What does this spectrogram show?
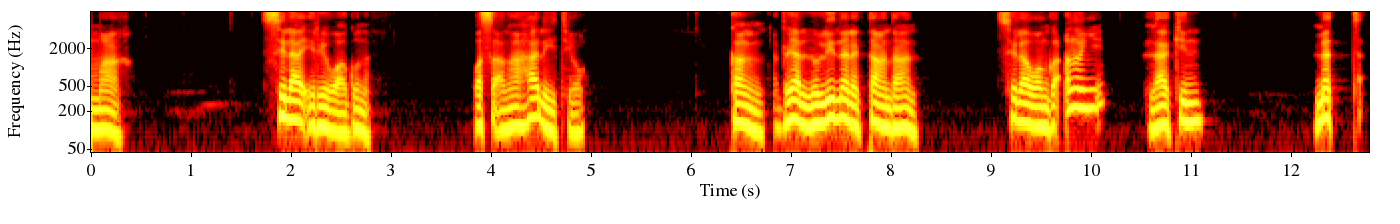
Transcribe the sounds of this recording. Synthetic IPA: ma˦˨ | si˦la˦i˨ɾi˦wa˨ɡu˦na˨ | wa˦sa˨a˨ŋa˦ɦa˦li˨tʰi˨jo˨˦ | ka˦ŋɾi˦ja˦˨lːo˨li˦na˦ne˨k̚ta˦˨nda˨˦n | si˦la˦wa˨ŋɡo˨ʔa˦ŋa˦ɲi˦ | la˨ki˦n | me˦t

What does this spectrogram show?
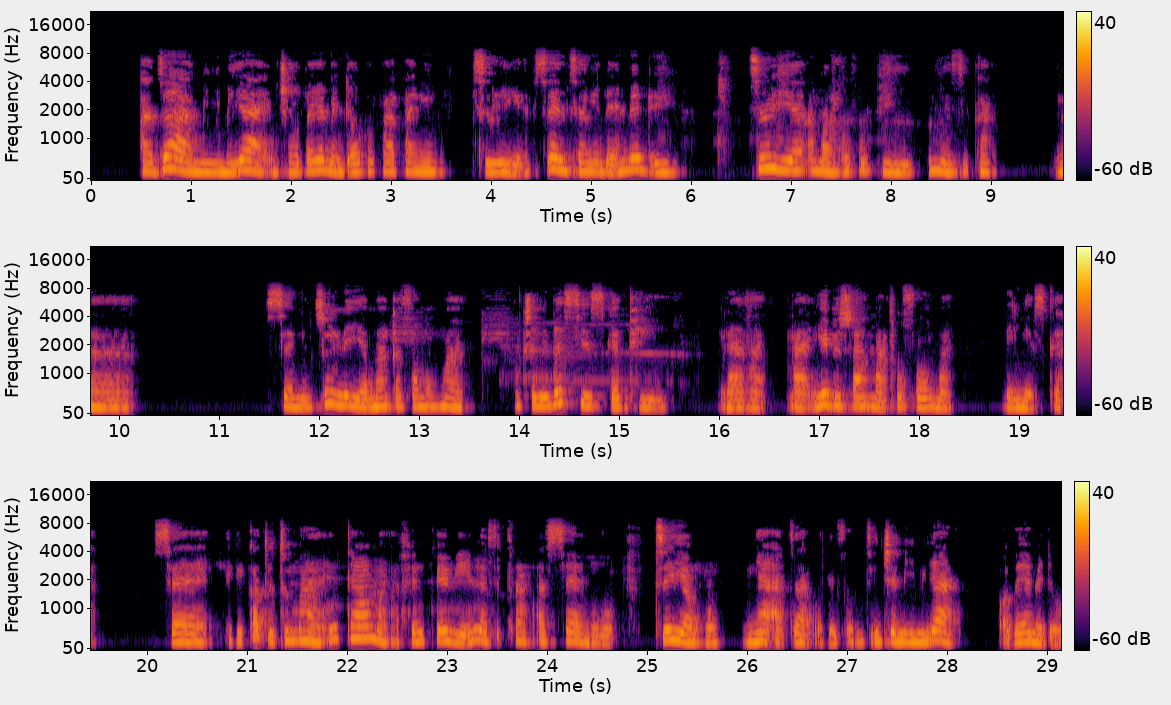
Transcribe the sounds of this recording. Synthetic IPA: a˨d͡ʑa˦a˨mɪ̃˨ɲĩ˨mɪ̃˨jɛ˦a˨ɲ̩˨t͡ɕʰɛ˨ɔ˦bɛ˦jɛ˦mɪ̃˨dɛ˦wɔ˦kʰɛ˦pʰaː˦pʰa˦ɲɪ̃˦ | tʰi˦˨ɾi˦jɛ˨sɛ˦n̩˨tʰɛ̃˦ɲɪ̃˦dɛ˨n̩˦dɛ˦de˨˦ | tʰi˦ɾi˦jɛ˦ʔa̰˦mã˨ŋ˨kʰɔ˨fʊ˦pʰiː˨ɲ̩˦ɲɛ̃˨sḭ˨kʰa˦ | nã˨ | sɛ˨mɪ̃˨tʰũ˦mː˦ɪ̃˦jɛ˨mã˦ŋ˦kʰa˦sa˦mʊ̃˦ɦʊ̃˦a˨ɲ̩˨t͡ɕʰɛ˦˨mɪ̃˨bɛ˦si˨e˦si̥˨ka˦pʰi˨˦ | nã˨ | mã˨˦jɛ˦bi˨sa˦mã˨fʊ˦fʊ˦mã˨ | mɪ̃˨ɲ˦ɲɛ̃˨si̥˨kʰa˨ | sɛ˦ɪ˨kʰɪ˨kʰa˦tʰʊ˨tʰũ˦mã̰˦˨˦n̩˦tʰã˦mã˨a˨fɪ̃˦ŋ̩˦kʰu˦e˦ɥi˨e˨n̩˦ɛ̃˨si˨kʰɾa˦˨a̰˨sɛ˦˨nʊ̃˨wɔ˨˦ | tʰɪ˦jɛ˨ɦʊ̃˦ñ̩˦˨ɲɛ̃˦ʔa̰˨d͡zɪ˦a˨ʔɔ̰˨dɪ˦fo̰˨m˦tʰĩ˦ɲ̩˦t͡ɕʰɛ˦mɪ̃˨ɲĩ˨mĩ˦jɛ˦a˨ | ɔ̰˨bɛ˦ɛ˦mɪ̃˨dɪ˨

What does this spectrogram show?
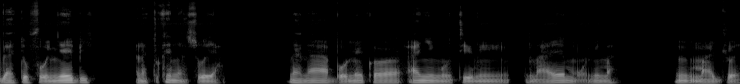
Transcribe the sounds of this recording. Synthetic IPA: bla˨to˧fo˨ɲe˦bi˧ | a˨nã˨tu˦kɛ˦nã˨so˨˦ja˧˦ | nã˦˨nã˨˦˧bo˨˦ne˦kɔ˧a̰˦ɲĩ˧ŋo˨ti˧nĩ˧˨ma˨˦jɛ˦mo̰˨nĩ˦mã˦˨ | mã˧d͡ʒɔ˨˧ɛ˨

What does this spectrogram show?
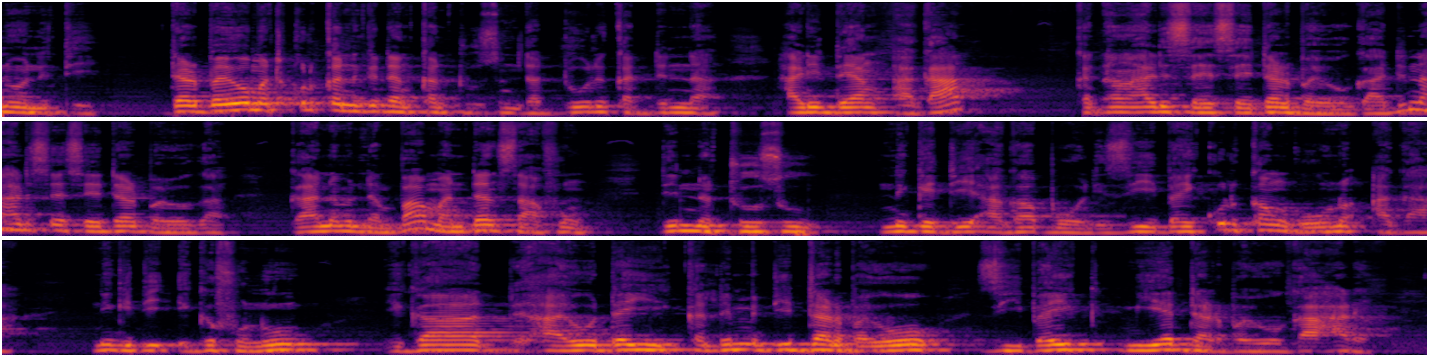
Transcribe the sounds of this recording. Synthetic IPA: n˦o˦˨ni˨te˨ | da˨ɾba˨jo˦ma˨tku˦lka˦ni˦ɡi˦da˦ŋka˦ntu˨su˦nda˨doː˦li˦ka˨di˦nːa˨ | ha˦ɾi˦da˦ja˦ŋʔa˨ɡa˦ | ka˨ɗa˦ŋha˦ɾi˦sa˨i˦sa˨i˦da˦ɾba˨jo˨ɡa˨di˦nːa˦˨a˦ɾi˦sa˦i˦sa˨i˦da˦ɾba˨jo˦ɡa˨ | ɡa˨˦na˦m˦da˨mba˦ma˨ndɐ˦nsaː˨fu˦n | di˦nːa˨tu˦su˦ | ni˦ɡa˨di˦ʔa˨ɡa˦bo˨ɾi˨zi˨ba˦i˦ku˦lka˦ŋɡoː˨˦no˦ʔa˨ɡa˨ | ni˦ɡi˨di˦ʔi˨ɡa˦fu˨nu˦i˨ɡa˦˨ha˨jo˦da˦i˦ka˨li˦mi˨di˦da˦ɾba˨jo˦zi˨ba˦i˦mi˨je˦da˨ɾba˨jo˨ɡa˦ha˦ɾa˨

